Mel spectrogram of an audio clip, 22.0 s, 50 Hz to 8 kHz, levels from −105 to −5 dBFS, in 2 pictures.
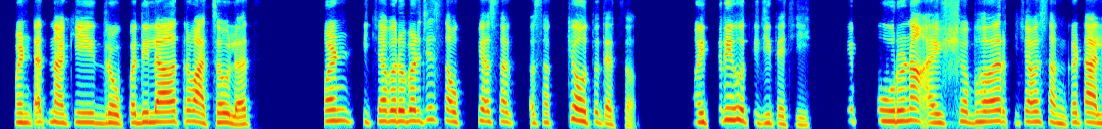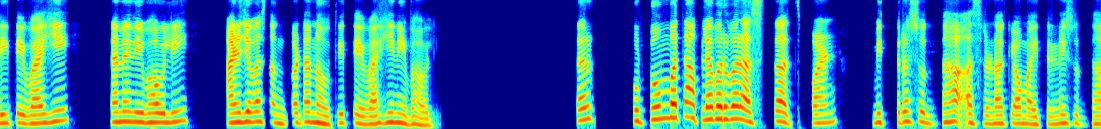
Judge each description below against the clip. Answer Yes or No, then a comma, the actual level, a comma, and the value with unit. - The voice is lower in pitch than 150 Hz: No, high, 215 Hz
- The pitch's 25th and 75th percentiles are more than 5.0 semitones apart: No, average, 3.5 semitones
